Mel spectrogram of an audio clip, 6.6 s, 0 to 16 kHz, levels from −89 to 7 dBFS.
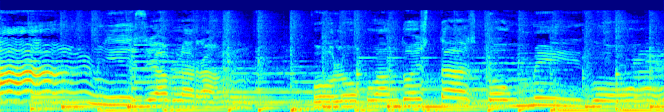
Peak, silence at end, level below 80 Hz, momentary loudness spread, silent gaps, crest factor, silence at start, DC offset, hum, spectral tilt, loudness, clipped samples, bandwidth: -8 dBFS; 0 s; -32 dBFS; 6 LU; none; 14 dB; 0 s; under 0.1%; none; -7.5 dB/octave; -23 LUFS; under 0.1%; 11.5 kHz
